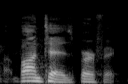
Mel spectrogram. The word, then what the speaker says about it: Vontaze Burfict: So I was watching your show recently, and you were talking about Burkez Burfict, I think. Did I pronounce his name? – Vontaze Burfict. – Vontaze, yeah.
